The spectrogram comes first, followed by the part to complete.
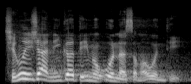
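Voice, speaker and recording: A man preaching a sermon, retelling the story lively and asking his listeners questions. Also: high voice, very fast. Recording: long hall reverb.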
